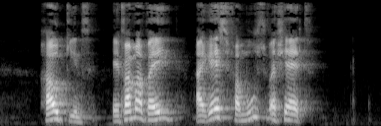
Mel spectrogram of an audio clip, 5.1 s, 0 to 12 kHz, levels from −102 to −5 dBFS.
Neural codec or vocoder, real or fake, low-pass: none; real; 10.8 kHz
